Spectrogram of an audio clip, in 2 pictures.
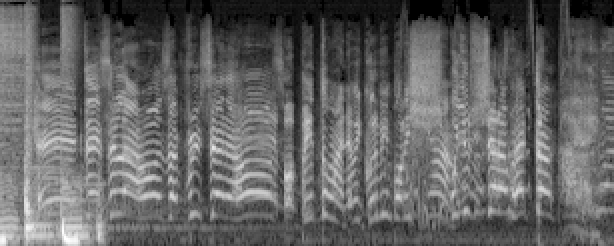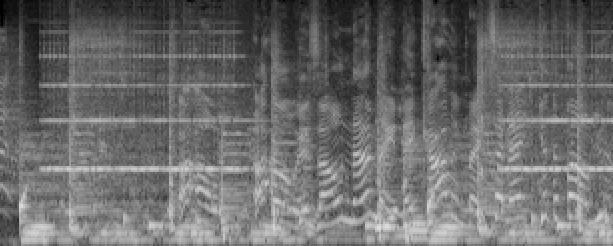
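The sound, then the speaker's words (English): A telephone rings with steady, high-pitched tones that start partway through and continue to the end, sounding over a busy mix of voices and music. “They calling, mate. Say, man, get the phone.”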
